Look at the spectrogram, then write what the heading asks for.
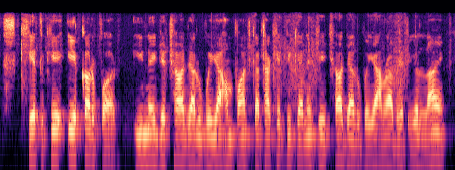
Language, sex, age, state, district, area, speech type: Maithili, male, 60+, Bihar, Muzaffarpur, rural, spontaneous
